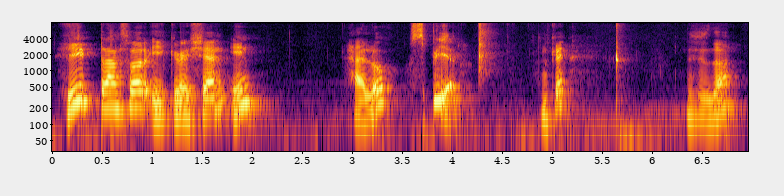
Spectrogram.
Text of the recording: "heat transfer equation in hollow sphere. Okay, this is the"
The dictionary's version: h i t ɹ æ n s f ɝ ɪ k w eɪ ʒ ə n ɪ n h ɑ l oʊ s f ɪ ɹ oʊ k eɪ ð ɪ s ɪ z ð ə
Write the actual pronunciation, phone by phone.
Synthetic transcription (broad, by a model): h i t ɹ æ n s f ɝ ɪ k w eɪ ʃ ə n ɪ n h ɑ l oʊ s p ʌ ɹ oʊ k eɪ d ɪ s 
